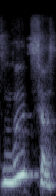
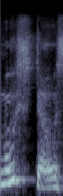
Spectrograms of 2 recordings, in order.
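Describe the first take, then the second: First: The t sound comes before the s. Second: The t sound comes after the s. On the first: The speaker calls it right. "The T is before the S" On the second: The speaker calls it wrong. "I kept thinking Moustos in my head"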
